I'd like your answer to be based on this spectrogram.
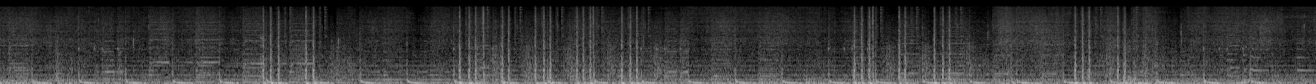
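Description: Rapid automatic gunfire in Call of Duty: Advanced Warfare free-for-all multiplayer, dense continuous bursts of shots with game sounds and no clear talk.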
